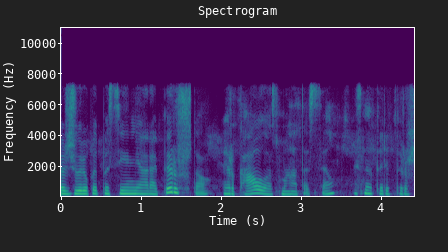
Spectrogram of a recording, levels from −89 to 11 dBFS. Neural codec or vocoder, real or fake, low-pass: codec, 16 kHz, 4 kbps, X-Codec, HuBERT features, trained on LibriSpeech; fake; 7.2 kHz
